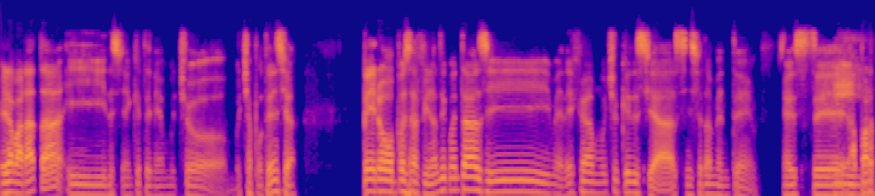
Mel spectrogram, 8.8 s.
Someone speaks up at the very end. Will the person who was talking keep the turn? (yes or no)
yes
